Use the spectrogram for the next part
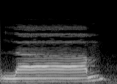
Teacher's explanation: লাম জিহ্বার আগার কিনারা উপরের মারির দাঁতের গোড়ার সঙ্গে লাগবে, পাতলা হবে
